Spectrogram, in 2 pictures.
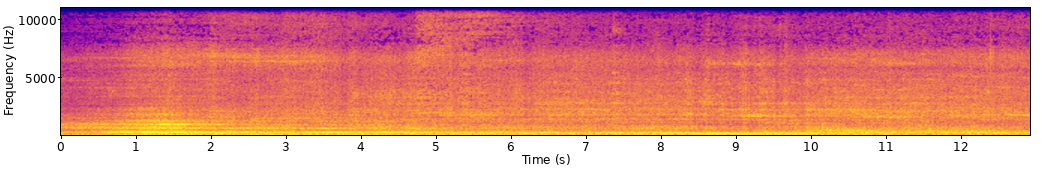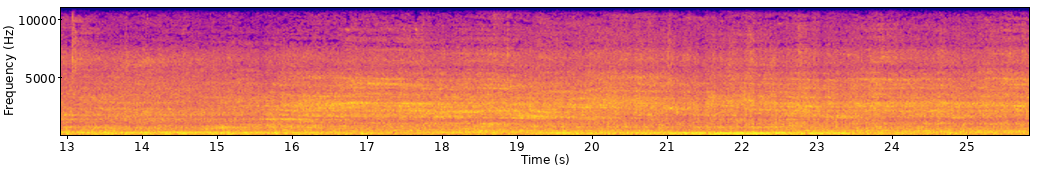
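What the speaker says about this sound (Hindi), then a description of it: "काफ़ी लंबी रेलगाड़ी है" A long passenger train, the Khyber Mail, rumbles steadily past at a Lahore railway station for a sustained stretch, with rolling wheel noise, faint squeals and a brief horn early on.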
